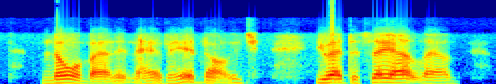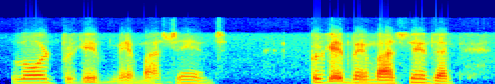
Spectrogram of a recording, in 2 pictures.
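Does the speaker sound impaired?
Yes: cerebral palsy; wheelchair user.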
